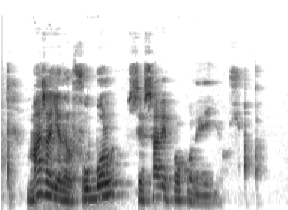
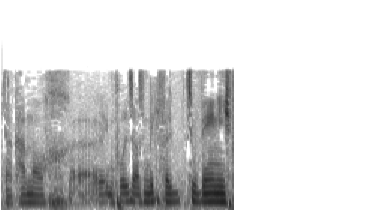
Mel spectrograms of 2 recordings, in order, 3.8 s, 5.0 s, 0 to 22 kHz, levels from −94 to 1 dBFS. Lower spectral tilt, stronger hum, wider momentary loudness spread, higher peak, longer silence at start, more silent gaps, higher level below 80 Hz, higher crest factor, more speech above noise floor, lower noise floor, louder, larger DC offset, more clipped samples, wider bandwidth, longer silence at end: second, -3.5 dB/octave vs -5 dB/octave; neither; first, 22 LU vs 14 LU; about the same, -2 dBFS vs -2 dBFS; about the same, 0.1 s vs 0 s; neither; second, -64 dBFS vs -40 dBFS; about the same, 18 dB vs 20 dB; second, 25 dB vs over 71 dB; second, -42 dBFS vs under -90 dBFS; first, -16 LUFS vs -20 LUFS; neither; neither; first, 7.6 kHz vs 6.6 kHz; second, 0.4 s vs 1.9 s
